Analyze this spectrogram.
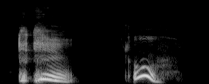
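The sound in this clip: Throat clearing from someone with a tickle in the throat: two rough, voiced bursts, the second shorter and coming after a pause of about half a second, heard alone without talk.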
